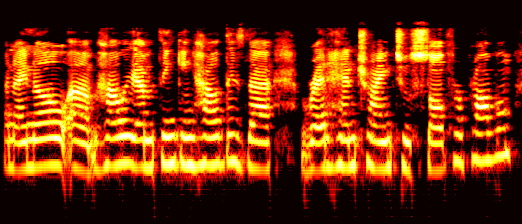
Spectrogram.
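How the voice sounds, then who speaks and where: A woman teacher reading aloud to children in an instructive way, pausing to pose questions, on a dull recording. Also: on the high side, fairly even intonation. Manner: instructive, poses questions to listeners.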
